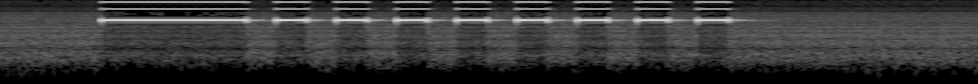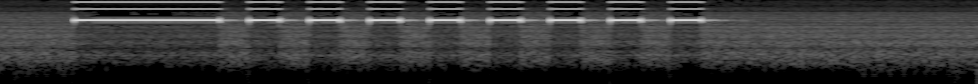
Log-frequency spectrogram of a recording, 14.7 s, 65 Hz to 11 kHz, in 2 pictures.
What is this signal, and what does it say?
Beep code, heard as a piezo beeper, played twice, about 3100 Hz, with room echo. 1 long, 8 short. In AMI BIOS tables: display or retrace test failure.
